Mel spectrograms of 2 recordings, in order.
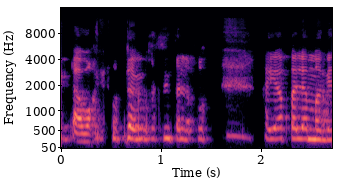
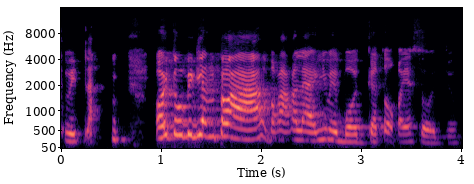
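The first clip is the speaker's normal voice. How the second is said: ordinary talk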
